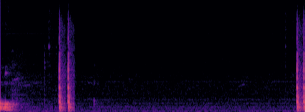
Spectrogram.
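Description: Two quick computer mouse clicks, close together like a double-click, about half a second in; the rest is quiet room tone.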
